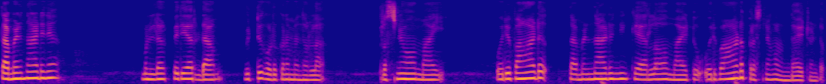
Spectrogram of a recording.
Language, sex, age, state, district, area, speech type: Malayalam, female, 30-45, Kerala, Idukki, rural, spontaneous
